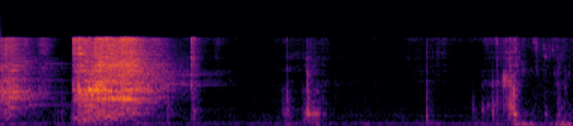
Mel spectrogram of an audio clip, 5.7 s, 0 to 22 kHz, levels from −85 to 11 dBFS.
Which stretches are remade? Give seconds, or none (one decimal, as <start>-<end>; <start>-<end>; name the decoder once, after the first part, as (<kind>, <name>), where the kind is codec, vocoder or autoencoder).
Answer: 1.8-5.2 (codec, SNAC)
